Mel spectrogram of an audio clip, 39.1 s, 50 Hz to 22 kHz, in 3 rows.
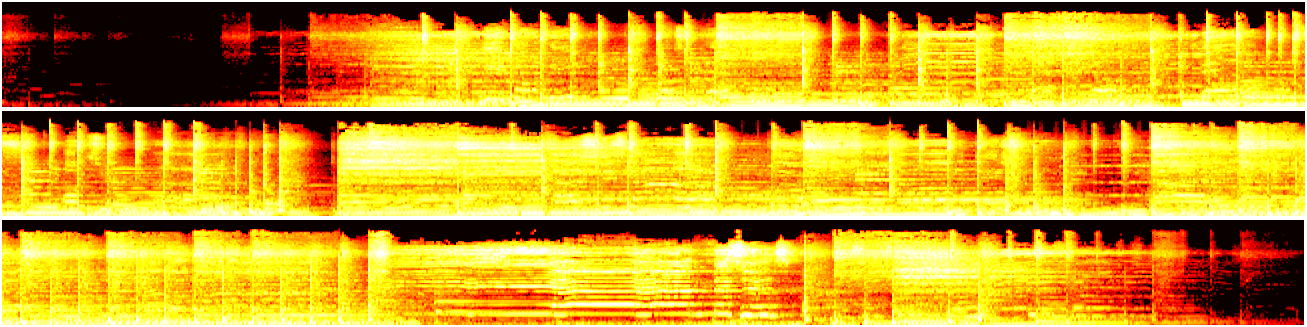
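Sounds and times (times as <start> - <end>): live band music: 2.2 - 39.0
drum kit: 2.3 - 39.0.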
